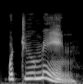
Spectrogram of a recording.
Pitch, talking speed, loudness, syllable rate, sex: 195 Hz, 290 wpm, -18 LUFS, 6.4 syllables/s, female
